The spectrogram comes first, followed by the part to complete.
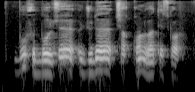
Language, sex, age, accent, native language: Uzbek, male, 25-34, Sirdaryo, Uzbek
